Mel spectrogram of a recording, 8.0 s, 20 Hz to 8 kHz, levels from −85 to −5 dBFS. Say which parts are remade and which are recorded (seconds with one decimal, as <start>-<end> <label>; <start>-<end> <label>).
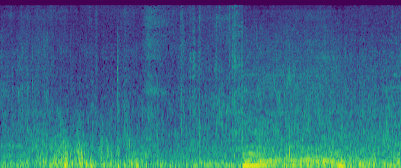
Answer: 0.0-1.6 remade; 1.6-5.0 recorded; 5.0-6.9 remade; 6.9-8.0 recorded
